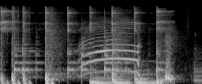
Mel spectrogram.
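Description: Intro music with percussive beats, and one drawn-out cat meow about a second in that rises and then falls in pitch. The music cuts out just before the end.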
